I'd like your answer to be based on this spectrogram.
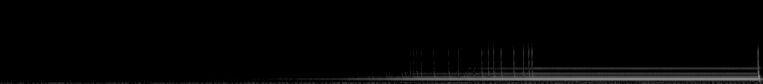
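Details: Pure-tone audiometry test tone from an online hyperacusis test played through calibrated headphones to each ear separately, to find the frequencies that cause discomfort (lowest discomfort level, LDL).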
